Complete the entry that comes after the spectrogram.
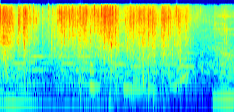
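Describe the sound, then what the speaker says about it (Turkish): Plastic wrapping on a children's toy magazine package crinkles and rustles continuously as it is torn open, with a person talking over the handling. "Evet, hızlıca açalım dergimizi"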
